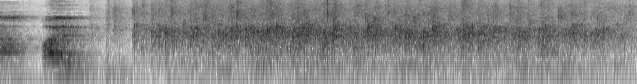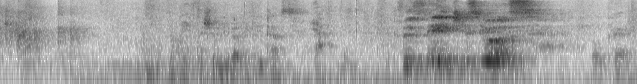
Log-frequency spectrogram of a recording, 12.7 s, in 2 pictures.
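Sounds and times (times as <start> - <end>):
speech: 0.0 - 1.2, 10.4 - 11.7, 12.3 - 12.7
audience applause: 1.2 - 7.4.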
